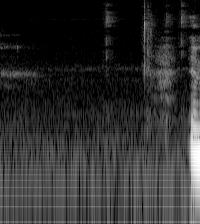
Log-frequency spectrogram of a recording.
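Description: Two or three faint computer mouse clicks a second or so in, from dragging a code block and selecting a sprite, with a woman starting to speak at the very end.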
